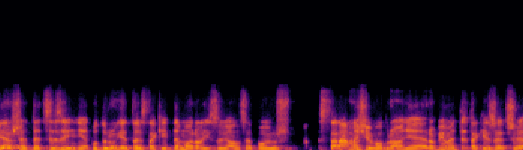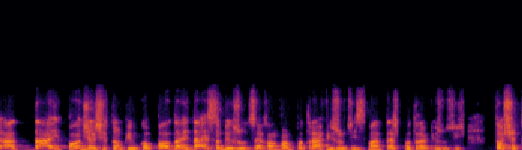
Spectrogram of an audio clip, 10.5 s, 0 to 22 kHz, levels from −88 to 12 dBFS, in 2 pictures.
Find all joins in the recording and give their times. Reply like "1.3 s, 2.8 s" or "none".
0.9 s, 3.1 s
